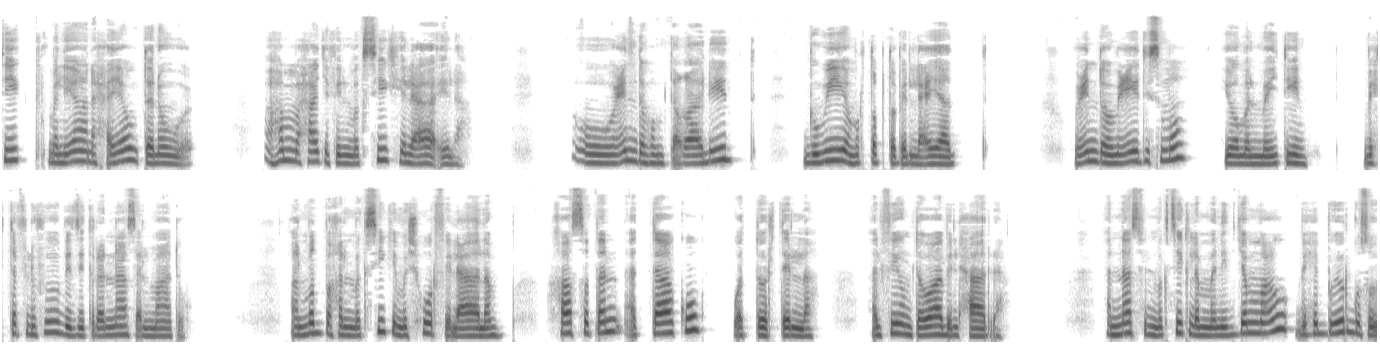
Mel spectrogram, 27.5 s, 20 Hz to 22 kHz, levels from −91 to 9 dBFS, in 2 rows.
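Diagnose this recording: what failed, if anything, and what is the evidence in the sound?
Codec stage, throughout: the speech has nothing above 15.3 kHz and carries two overlaid sets of artefacts, those of a low-rate MP3 heard together with a second encoder's own. That points to transcoding between lossy codecs, likely MP3 re-encoded to WMA, each pass adding damage.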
